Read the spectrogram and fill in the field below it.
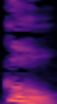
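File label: "gou4", Mandarin Chinese; 够; 足りる、十分である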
